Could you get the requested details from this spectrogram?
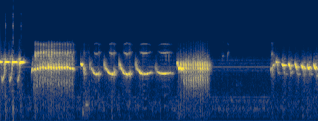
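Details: Singing Waterslager canary, Dutch recording: quick trill, a buzzy rolled tour, a run of repeated curved whistles, another dense buzzy burst, a pause, then fast bubbling trills.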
